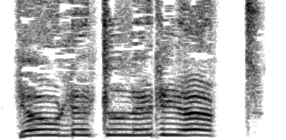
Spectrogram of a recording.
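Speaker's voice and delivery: high, loud furious snarl. A narrator's reading. Christine snarling at her daughter, furious. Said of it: "snarled Christine".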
